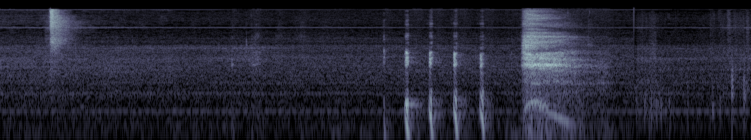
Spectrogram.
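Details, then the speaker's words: Robot arm fitted with a plasma torch, sticking and then a scratching sound, gives five sharp clicks at about five a second then a short hiss; owner suspects a new zip tie is clipping the limit switch. "I'm sure you can hear that clicking noise. Oh gosh. Just when I thought I was ready to start programming."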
